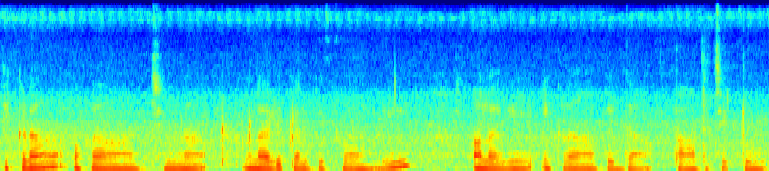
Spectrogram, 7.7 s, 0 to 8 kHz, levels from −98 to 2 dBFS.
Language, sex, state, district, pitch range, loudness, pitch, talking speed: Telugu, female, Andhra Pradesh, Annamaya, 170-190 Hz, -19 LUFS, 175 Hz, 100 wpm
